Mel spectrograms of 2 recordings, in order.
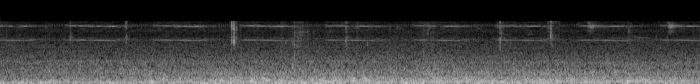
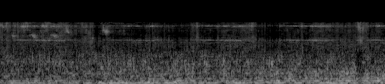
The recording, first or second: first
